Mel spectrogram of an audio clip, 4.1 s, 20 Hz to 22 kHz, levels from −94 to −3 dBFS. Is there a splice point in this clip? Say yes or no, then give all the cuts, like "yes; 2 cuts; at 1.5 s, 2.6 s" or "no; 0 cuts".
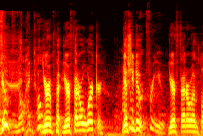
no; 0 cuts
